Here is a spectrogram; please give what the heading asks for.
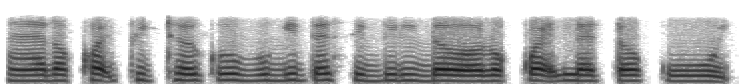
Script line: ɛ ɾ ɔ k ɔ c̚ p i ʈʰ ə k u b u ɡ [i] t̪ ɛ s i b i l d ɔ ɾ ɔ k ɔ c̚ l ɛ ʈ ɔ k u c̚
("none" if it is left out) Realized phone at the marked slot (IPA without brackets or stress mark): i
